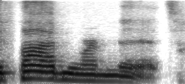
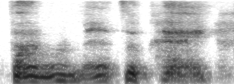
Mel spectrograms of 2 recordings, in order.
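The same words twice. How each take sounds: First: Said in the usual way. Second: Much softer, barely voiced repeat; wounded woman in the ambulance echoes the paramedic, faintly; faint and weak. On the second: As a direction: hold on to the words with fading strength.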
